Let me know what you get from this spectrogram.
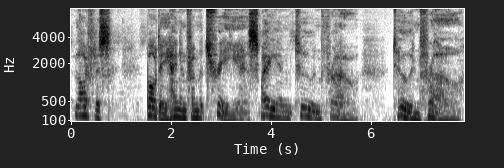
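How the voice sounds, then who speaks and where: An actor playing a bitter, unravelling British photographer in an audio drama monologue, rambling and coarse, darkly matter-of-fact. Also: male voice, on the high side, a little mellow, a little hiss or hum. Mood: haunted, halting. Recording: music under the voice.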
